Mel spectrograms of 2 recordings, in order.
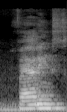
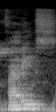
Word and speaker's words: pharynx: अरे sorry sorry sorry, फेरिंक्स कह रहा हूं मैं। फेरिंक्स ऐसे पढ़ता है इसको, फेरिंक्स ऐसी होती है इसकी स्पेलिंग, PHARYNX।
